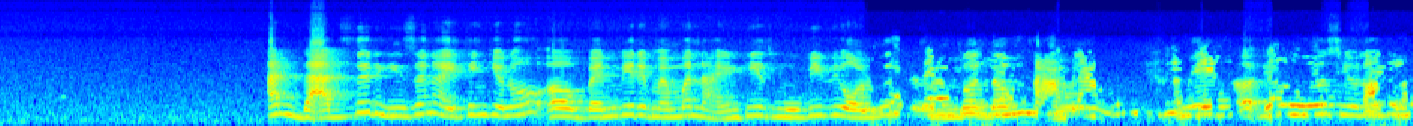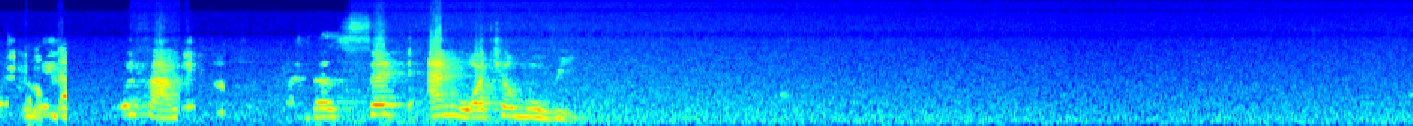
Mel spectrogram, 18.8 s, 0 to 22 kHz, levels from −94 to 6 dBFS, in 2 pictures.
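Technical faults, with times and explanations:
5.83–6.35 s, 6.83–8.78 s, 9.22–10.29 s and 10.62–11.69 s, speech suppressed in double talk: the speech dips by roughly 10 to 25 dB in chunks while the far side talks, likely from an echo canceller ducking both. On a spectrogram, energy and upper harmonics thin out; the waveform shows notched, sagging envelopes.
5.93–8.72 s and 9.08–9.89 s, other side's voice leaking through: a second voice sits in the recording, around the talker's level at first, then somewhat louder, likely residual loudspeaker echo the canceller missed. A spectrogram shows overlapping, interleaved harmonic stacks; the waveform looks dense.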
